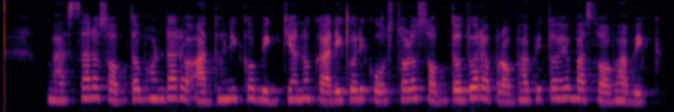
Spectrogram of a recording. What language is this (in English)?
Odia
